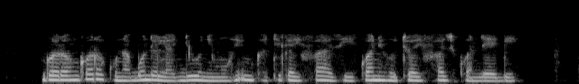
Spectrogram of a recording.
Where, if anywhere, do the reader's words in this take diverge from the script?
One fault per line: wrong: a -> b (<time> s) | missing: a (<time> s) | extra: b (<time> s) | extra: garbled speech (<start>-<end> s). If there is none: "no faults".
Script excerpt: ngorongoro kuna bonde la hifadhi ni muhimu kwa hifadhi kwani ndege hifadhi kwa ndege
wrong: hifadhi -> juu (1.8 s)
wrong: kwa -> katika (2.5 s)
wrong: ndege -> hutoa (3.8 s)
